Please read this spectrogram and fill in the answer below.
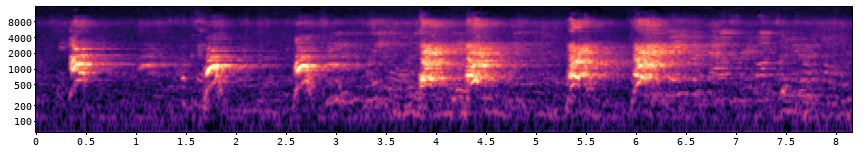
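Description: A dog barking about seven times, a sharp bark every half second to second or so, each one fading into the echo of a large indoor hall.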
